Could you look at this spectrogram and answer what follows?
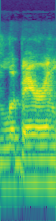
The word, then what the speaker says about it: LeBaron: A lot of people hit me with LeBron. It's like, unfortunately, no. It is LeBaron like the Chrysler, not LeBron the superstar basketball player.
